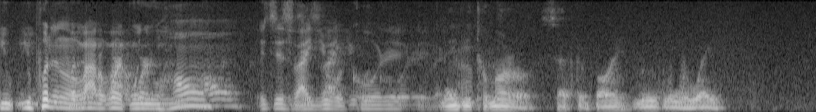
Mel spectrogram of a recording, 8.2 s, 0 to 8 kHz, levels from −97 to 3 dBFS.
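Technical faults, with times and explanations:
Throughout, echo with no canceller: each phrase returns about 300 ms later, about 8 dB down, from the far-end loudspeaker; the spectrogram shows every syllable trailed by a fainter, smeared copy.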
